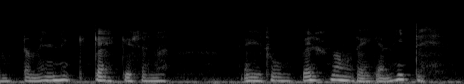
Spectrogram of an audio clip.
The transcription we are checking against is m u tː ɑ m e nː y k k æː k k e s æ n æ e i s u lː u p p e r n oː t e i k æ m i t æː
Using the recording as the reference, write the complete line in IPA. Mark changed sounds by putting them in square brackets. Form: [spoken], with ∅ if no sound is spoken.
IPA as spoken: m u tː ɑ m e nː y k k æː k k e s æ n æ e i [t] u lː u p p e r n oː t e i k æ m i t æː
